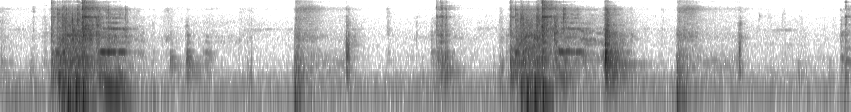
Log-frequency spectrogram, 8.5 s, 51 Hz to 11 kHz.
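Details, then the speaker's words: New Simpson ALH3228-S pressure washer on its first startup, with fuel on. Two pull-cord rips give only a rattly spin with no firing. It cranks but won't start, and the owner is unsure what's missing. "okay what's the deal here it's not even trying to pop off"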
